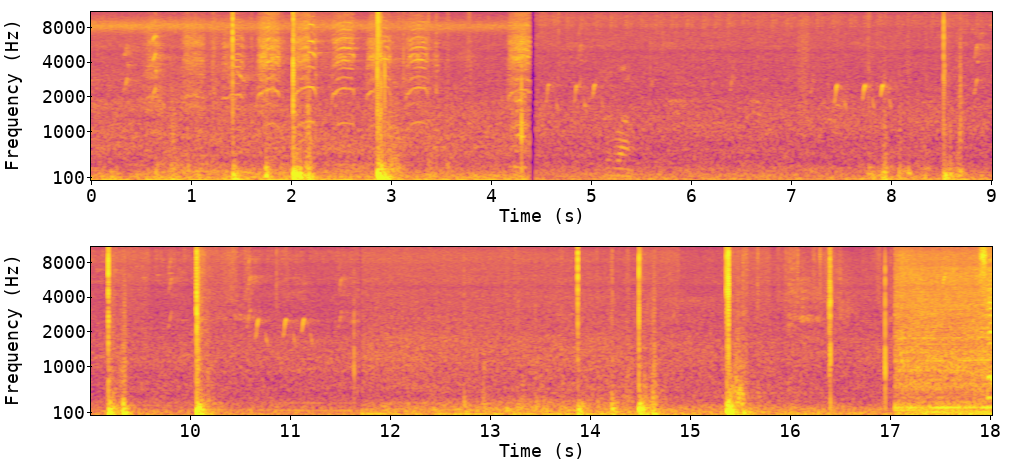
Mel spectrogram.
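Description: Hands and feet thudding on an inflatable air track as a gymnast tumbles along it, the thuds coming in loose clusters of several strikes. Birds call faintly in the background.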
